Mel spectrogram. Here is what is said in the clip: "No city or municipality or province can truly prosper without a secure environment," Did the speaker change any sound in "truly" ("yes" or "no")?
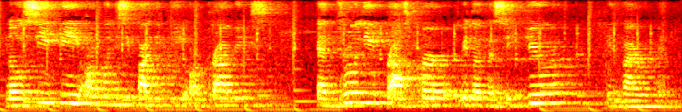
no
